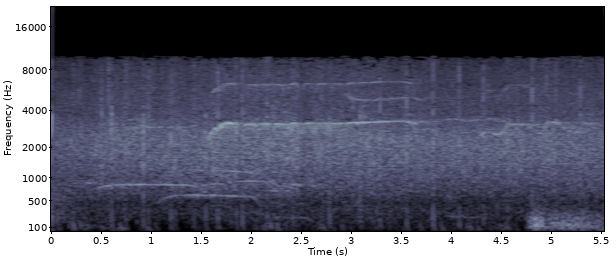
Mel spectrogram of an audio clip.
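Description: Steady, sustained applause from an audience, a dense crackle of many hands clapping at even loudness throughout, with a few faint whistles or cheers rising above it.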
